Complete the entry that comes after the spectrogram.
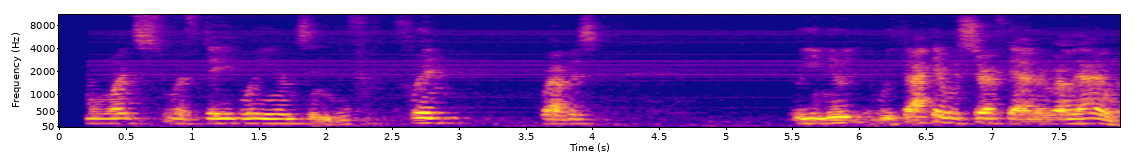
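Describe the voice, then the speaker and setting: Speaking at a fairly slow pace with an American accent, a man uses a fairly high pitch, with noticeable background noise and audible room echo around him. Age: 60s. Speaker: dentist and veteran surfer. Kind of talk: interview reminiscence. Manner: casual with frequent fillers.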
